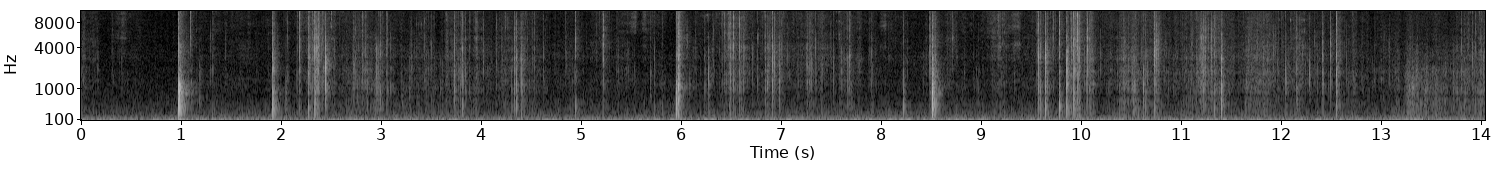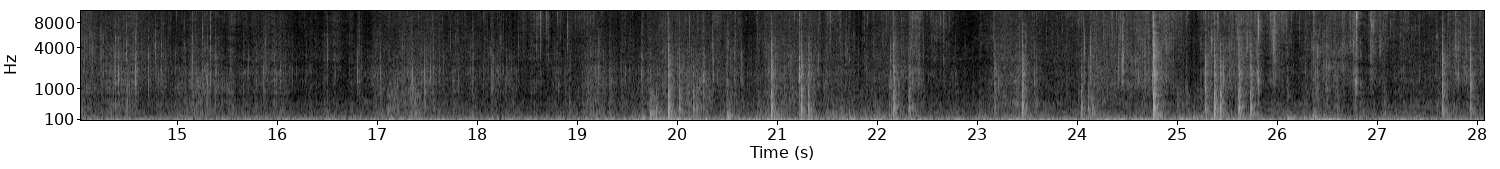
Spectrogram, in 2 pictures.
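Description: Gym chalk blocks (Chalkness Monster and MagKing) being crumbled by hand in water with charcoal powder: wet crunching and crackling as the pieces break apart and are squeezed, with frequent sharp snaps.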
